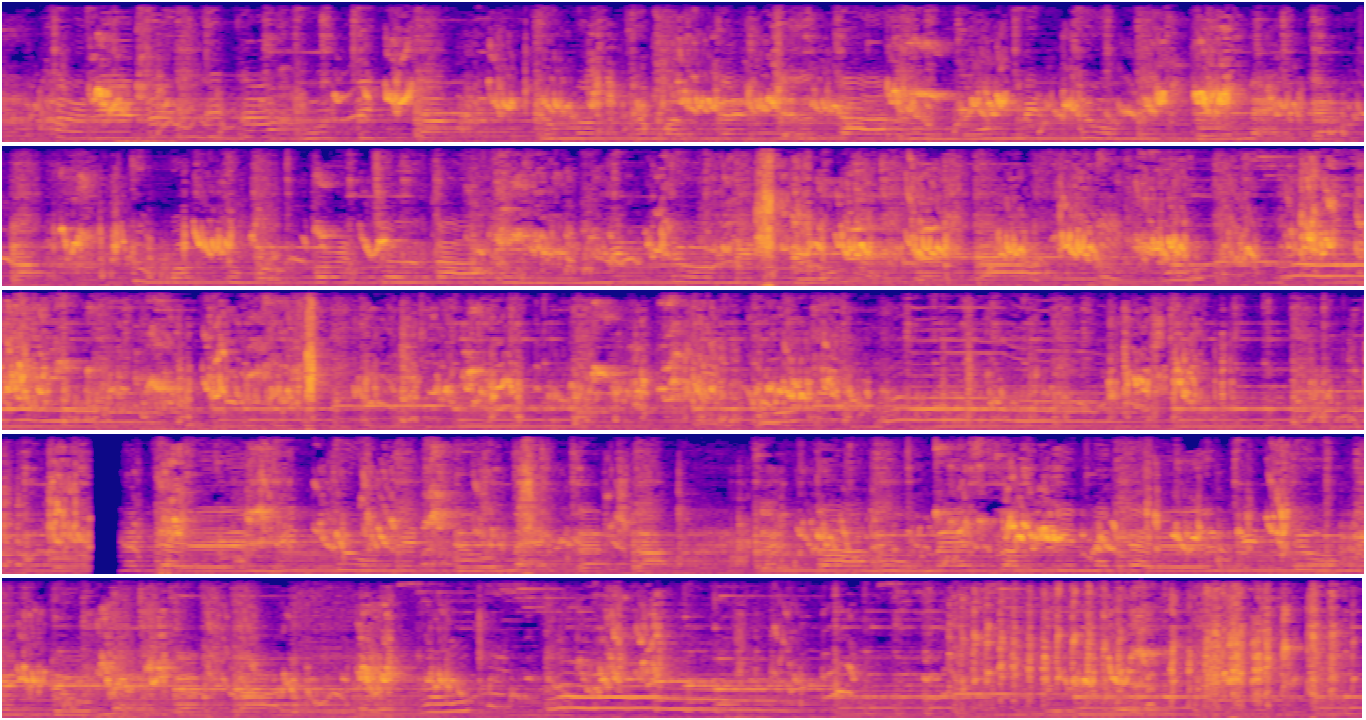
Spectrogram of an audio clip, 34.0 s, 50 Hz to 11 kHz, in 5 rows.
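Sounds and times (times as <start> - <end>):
budgerigars chirping: 0.0 - 34.0
background melody: 7.5 - 34.0.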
